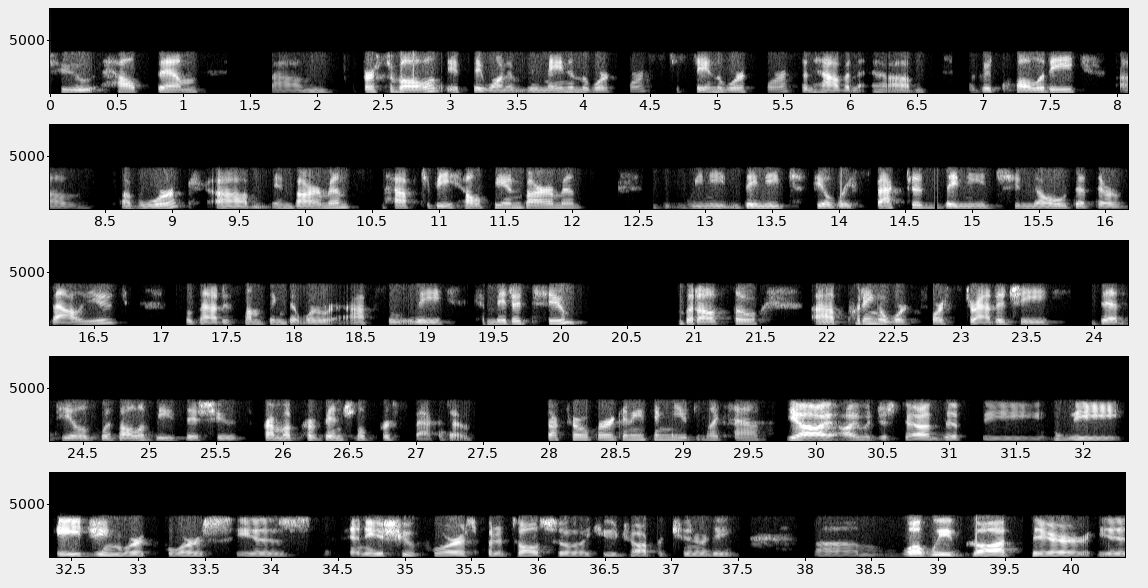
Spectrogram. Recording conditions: phone line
